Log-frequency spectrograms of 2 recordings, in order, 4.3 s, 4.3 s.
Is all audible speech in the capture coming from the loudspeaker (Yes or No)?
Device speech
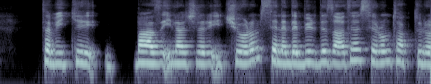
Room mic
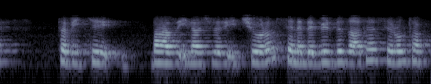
Yes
